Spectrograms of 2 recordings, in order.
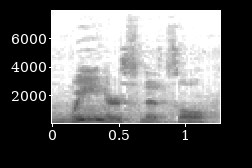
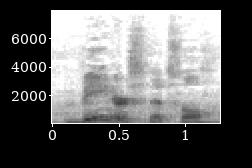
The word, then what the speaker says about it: Wienerschnitzel: it's wiener schnitzel uh the austrians pronounce their w's with a v it's not wiener schnitzel and weiner schnitzel is not a hot dog so let's be clear on that so vener schnitzel is basically the name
